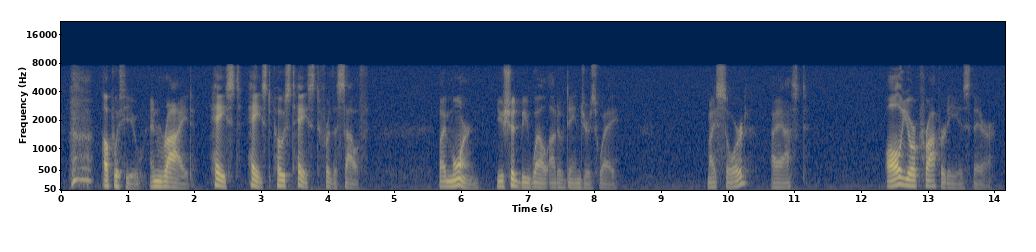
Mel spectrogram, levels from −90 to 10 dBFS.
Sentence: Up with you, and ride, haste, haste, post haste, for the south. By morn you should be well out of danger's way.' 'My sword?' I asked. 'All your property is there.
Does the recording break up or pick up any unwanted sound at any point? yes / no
yes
